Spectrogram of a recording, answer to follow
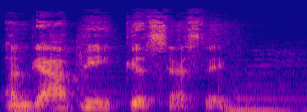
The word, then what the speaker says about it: Agapi Gessesse: to introduce to the morning detail and welcome agape good session thank you you said it right you know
